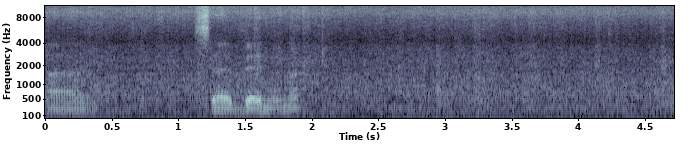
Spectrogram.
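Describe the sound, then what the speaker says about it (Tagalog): Steady rain falling outdoors during a typhoon, a constant soft hiss throughout, with a person briefly talking near the start over it. "Ulan, no?"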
